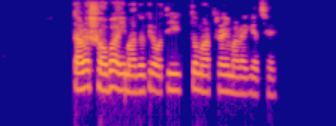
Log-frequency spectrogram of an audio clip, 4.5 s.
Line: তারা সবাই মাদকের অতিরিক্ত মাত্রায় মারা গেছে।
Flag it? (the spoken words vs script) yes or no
no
